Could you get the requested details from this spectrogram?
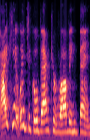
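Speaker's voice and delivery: ordinary talk, nothing marked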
